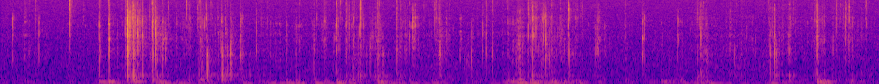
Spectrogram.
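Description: A solid yellow-orange bar of soap, held in the hand, is shaved into flakes with a red utility knife. A quick series of crisp, crinkly scrapes and short, sharp cuts rings out, each with a bright edge over a soft low thump.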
